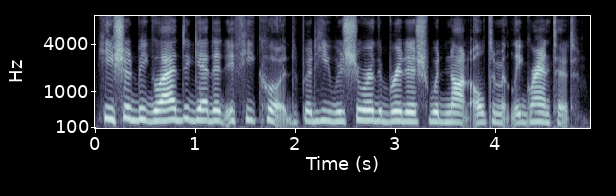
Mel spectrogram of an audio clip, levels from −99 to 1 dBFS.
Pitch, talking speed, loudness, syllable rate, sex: 210 Hz, 255 wpm, -18 LUFS, 5.5 syllables/s, female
